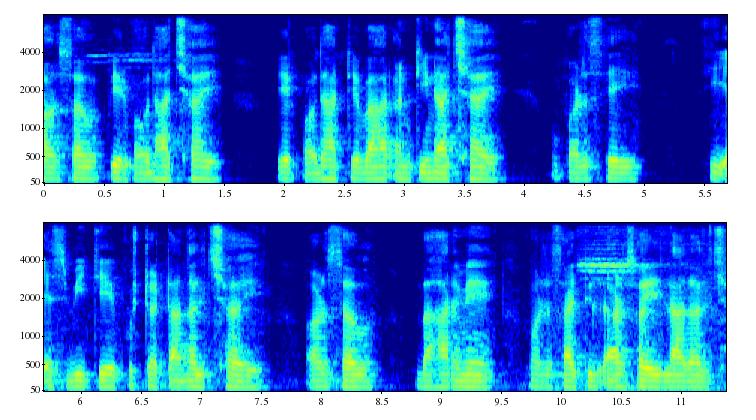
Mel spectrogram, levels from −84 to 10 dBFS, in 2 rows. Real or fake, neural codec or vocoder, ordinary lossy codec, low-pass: real; none; none; none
